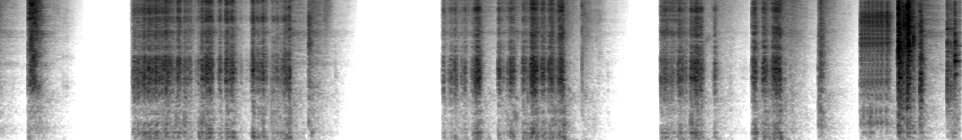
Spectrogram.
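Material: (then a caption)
MDF. A metal gouge carves and scrapes the surface of a small, flat, solid MDF board with short strokes while cutting a rose design for a relief print. Dry, bright scratchy bursts come in quick clusters separated by moments of silence, each cut ending almost at once with no ring.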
